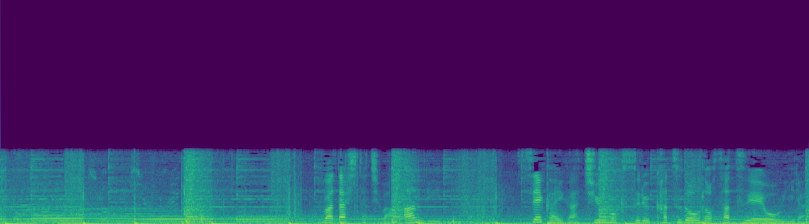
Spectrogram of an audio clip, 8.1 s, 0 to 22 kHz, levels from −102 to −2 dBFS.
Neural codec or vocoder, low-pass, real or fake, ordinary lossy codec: none; 7.2 kHz; real; none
